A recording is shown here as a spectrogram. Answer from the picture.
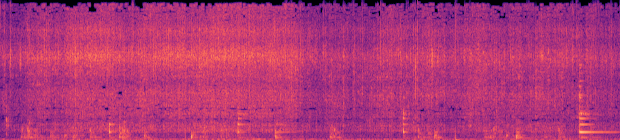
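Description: Ginger-garlic paste sizzling in hot oil with fried onions and green chillies in an aluminium pressure-cooker pot, stirred so that the spoon scrapes and clinks against the pot about twice a second. Near the end, a ringing tap on the pot.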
